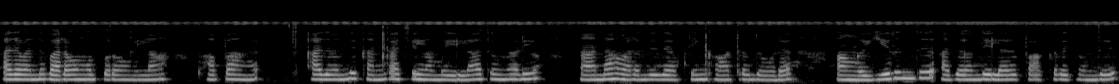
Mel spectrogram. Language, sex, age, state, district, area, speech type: Tamil, female, 30-45, Tamil Nadu, Mayiladuthurai, urban, spontaneous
